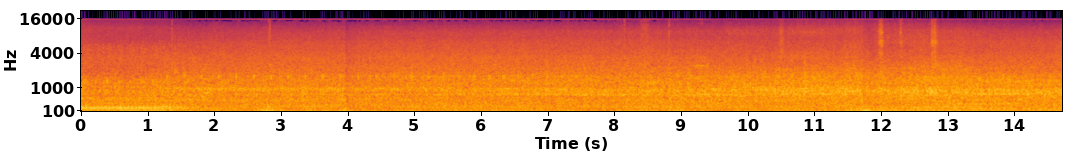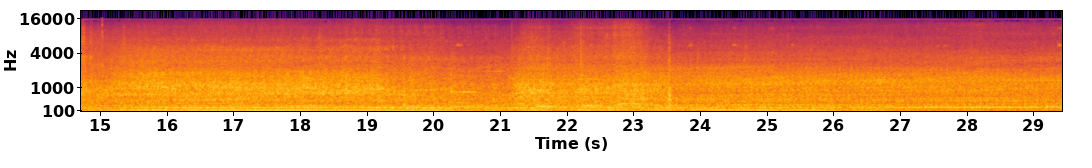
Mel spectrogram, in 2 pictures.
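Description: Heavy diesel engines of vintage buses and a lorry running as the vehicles drive by. A nearer, louder engine comes in about halfway through.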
